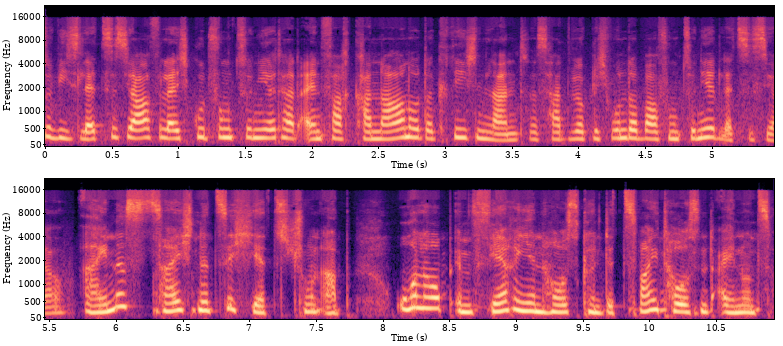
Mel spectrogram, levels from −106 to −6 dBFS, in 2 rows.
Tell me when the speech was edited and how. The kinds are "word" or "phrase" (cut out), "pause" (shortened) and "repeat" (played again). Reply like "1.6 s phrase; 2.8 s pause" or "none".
5.7 s pause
